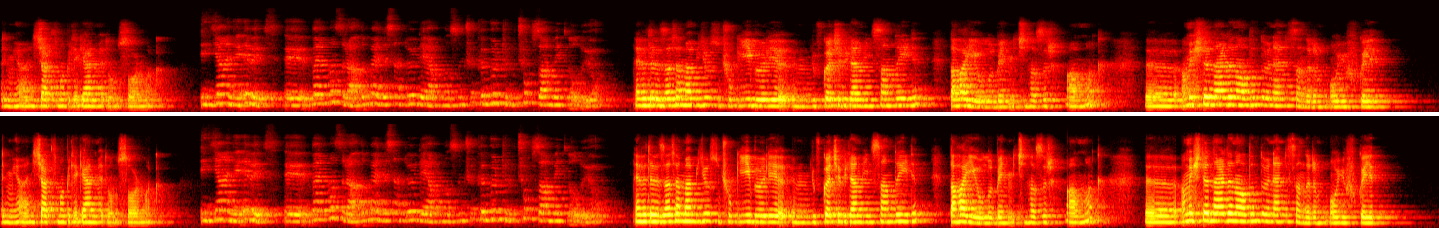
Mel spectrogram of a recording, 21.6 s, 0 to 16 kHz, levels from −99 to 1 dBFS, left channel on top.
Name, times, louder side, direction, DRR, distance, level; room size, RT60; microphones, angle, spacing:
voice 1, 0.0-2.3 9.5-13.8 14.2-16.4 16.8-16.9 17.2-20.6, right 3 dB, 60° right, 8 dB, 0.5 m, -22 dB
voice 2, 3.0-3.9 4.2-9.0, equal, 20° right, -5 dB, 1.5 m, -33 dB
6.8 x 2.9 x 5.4 m, 1.0 s
head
